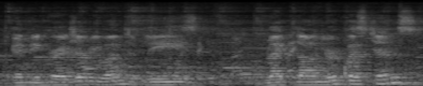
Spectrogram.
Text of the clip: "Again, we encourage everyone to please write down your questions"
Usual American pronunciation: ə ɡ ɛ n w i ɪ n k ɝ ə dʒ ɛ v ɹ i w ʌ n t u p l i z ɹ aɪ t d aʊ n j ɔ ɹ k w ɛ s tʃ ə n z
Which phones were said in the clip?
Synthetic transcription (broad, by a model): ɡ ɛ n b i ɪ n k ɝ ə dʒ ɛ v ɹ i w ʌ n t u p l i z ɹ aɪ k d aʊ n j ɔ ɹ k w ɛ s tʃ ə n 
